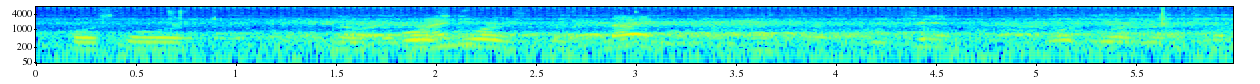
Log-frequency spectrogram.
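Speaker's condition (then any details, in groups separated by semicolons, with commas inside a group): No condition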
